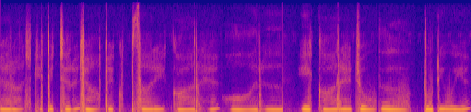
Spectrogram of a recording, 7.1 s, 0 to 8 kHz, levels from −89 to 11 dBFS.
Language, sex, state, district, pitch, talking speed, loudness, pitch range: Hindi, female, Bihar, Saran, 230 Hz, 155 wpm, -20 LUFS, 220-235 Hz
